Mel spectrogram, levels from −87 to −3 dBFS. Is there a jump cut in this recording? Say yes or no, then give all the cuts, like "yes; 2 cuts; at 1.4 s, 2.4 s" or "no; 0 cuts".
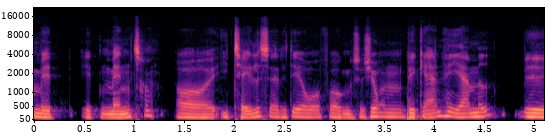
yes; 1 cut; at 3.7 s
